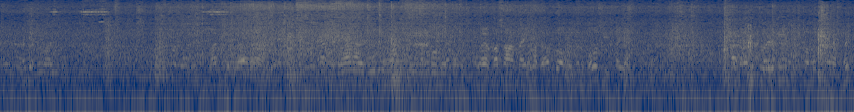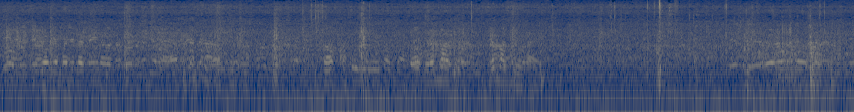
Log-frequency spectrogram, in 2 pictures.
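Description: A train rumbles along the track, heard from inside a carriage.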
